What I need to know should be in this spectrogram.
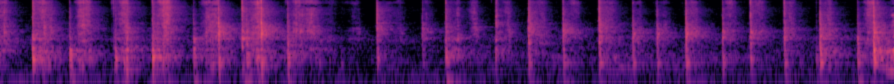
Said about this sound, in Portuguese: vamos espalhar bem essa massa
